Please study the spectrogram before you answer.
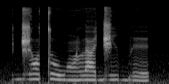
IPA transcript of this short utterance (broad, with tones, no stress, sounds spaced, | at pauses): d͡ʒ ɔ˦ t o˦˨ w ɔ̃˨ l a˧ d͡ʒ i˧ b e˨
